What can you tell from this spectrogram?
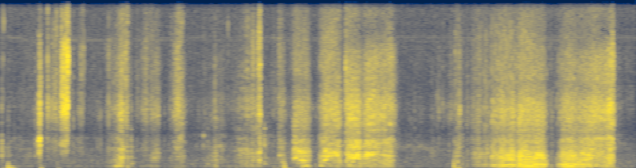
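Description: A stiff cardboard book page being turned, a series of dry scraping and rustling bursts that grow louder and fuller toward the end, with no talking.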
